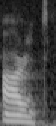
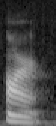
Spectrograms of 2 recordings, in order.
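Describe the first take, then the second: First: The final T sound is clearly pronounced. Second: The final T sound is swallowed and dropped. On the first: The speaker calls it wrong. "Não precisa dizer aren't" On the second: The speaker calls it right. "Esse T final nós engolimos"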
